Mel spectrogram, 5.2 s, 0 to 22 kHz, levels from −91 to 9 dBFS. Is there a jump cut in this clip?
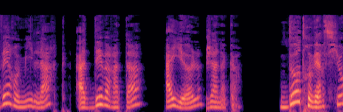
yes; 2 cuts; at 1.1 s, 3.1 s

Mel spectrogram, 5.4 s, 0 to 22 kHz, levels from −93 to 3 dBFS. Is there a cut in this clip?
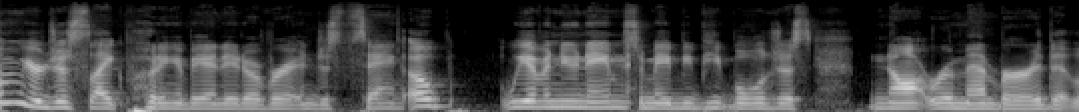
yes; 4 cuts; at 2.0 s, 2.4 s, 3.1 s, 4.2 s

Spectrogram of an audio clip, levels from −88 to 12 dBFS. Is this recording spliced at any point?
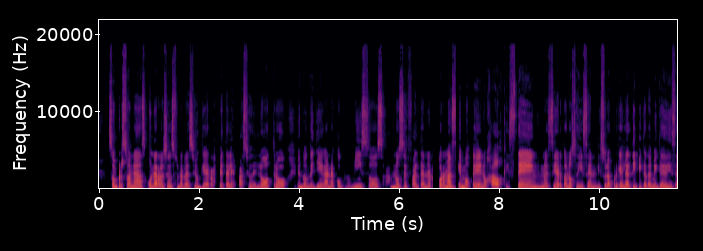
yes; 4 cuts; at 1.5 s, 5.8 s, 6.7 s, 7.1 s

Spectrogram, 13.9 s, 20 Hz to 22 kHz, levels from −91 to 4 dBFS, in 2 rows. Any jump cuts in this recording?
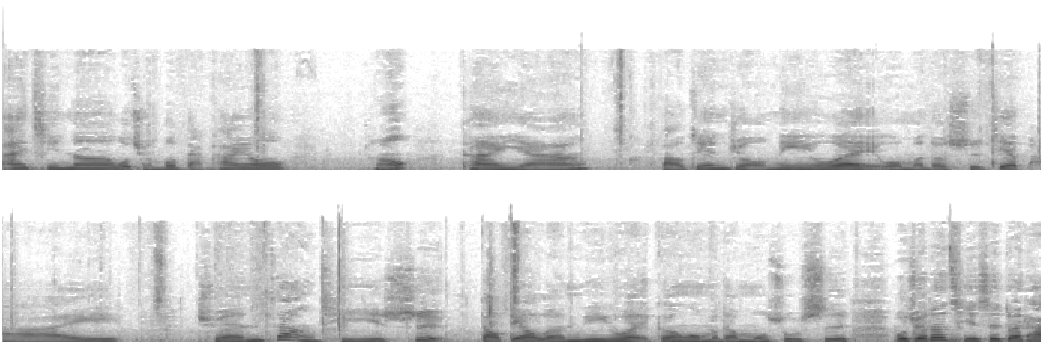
yes; 1 cut; at 2.1 s

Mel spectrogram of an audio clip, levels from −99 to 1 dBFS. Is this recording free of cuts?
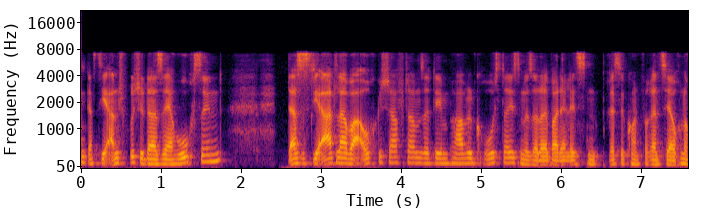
yes; 0 cuts

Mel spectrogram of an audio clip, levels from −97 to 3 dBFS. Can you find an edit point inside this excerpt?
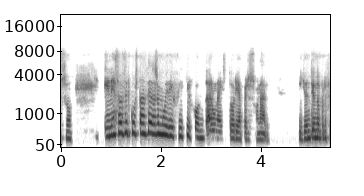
no; 0 cuts

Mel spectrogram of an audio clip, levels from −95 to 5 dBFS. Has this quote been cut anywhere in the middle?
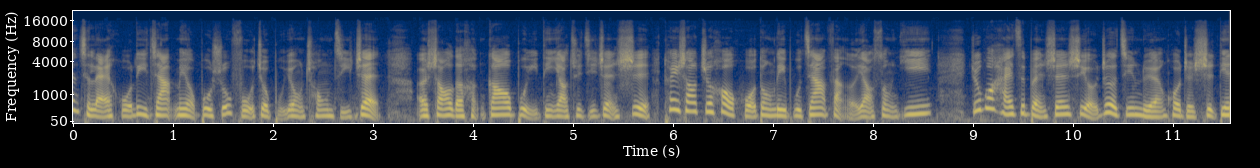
yes; 1 cut; at 5.9 s

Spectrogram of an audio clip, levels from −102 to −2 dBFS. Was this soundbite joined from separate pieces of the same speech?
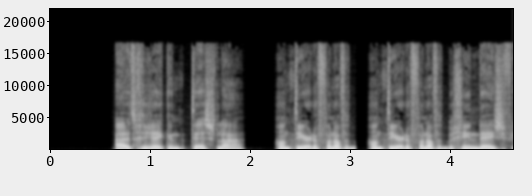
yes; 1 cut; at 3.0 s

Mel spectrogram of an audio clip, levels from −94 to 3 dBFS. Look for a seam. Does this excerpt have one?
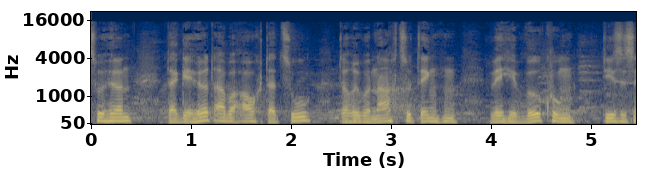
no; 0 cuts

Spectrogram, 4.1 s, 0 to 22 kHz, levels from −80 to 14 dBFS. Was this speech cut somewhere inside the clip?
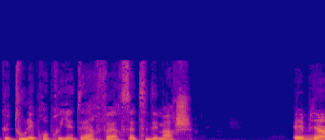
yes; 1 cut; at 1.2 s

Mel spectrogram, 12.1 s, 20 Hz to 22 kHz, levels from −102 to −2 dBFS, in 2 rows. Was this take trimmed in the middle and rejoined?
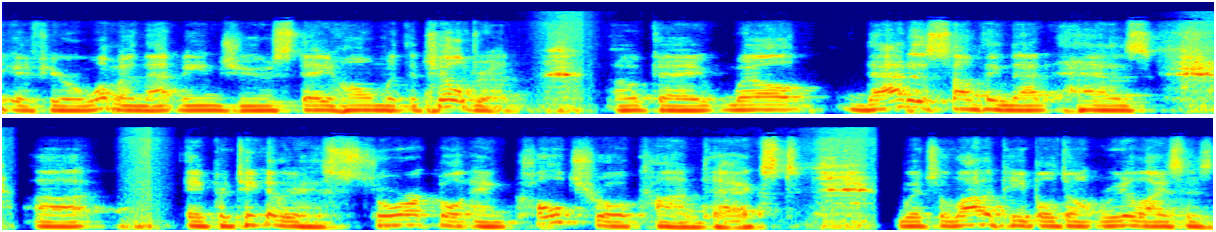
no; 0 cuts

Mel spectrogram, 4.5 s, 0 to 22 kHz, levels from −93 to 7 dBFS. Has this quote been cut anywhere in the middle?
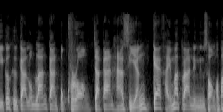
yes; 2 cuts; at 1.8 s, 3.0 s

